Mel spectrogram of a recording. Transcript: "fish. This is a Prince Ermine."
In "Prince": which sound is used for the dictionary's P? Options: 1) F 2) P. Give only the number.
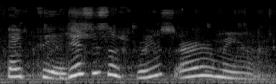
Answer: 1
